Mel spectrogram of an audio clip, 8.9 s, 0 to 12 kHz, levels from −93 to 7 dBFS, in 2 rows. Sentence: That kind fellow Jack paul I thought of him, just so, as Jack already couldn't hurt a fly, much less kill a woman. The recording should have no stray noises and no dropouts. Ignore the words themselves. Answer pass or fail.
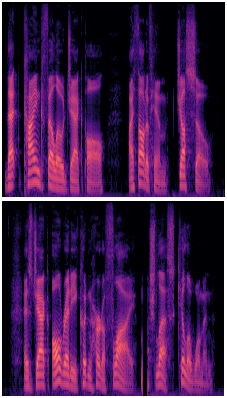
fail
